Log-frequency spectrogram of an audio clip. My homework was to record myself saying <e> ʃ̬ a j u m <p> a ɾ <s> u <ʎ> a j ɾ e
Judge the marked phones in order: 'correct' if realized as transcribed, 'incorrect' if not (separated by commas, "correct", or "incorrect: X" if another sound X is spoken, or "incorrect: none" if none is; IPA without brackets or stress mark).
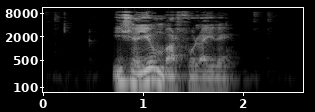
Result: incorrect: i, incorrect: b, incorrect: f, incorrect: l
